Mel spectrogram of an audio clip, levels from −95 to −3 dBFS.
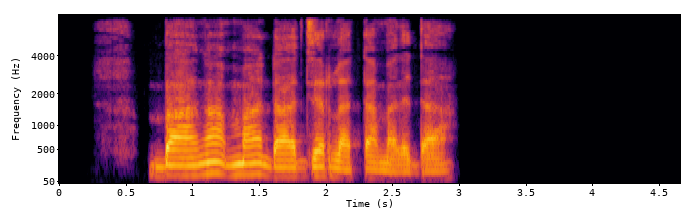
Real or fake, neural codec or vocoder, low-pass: fake; codec, 16 kHz, 16 kbps, FreqCodec, smaller model; 7.2 kHz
